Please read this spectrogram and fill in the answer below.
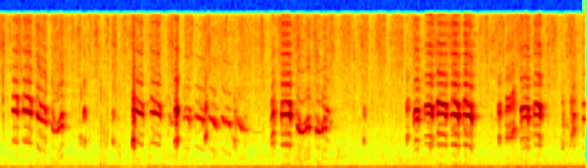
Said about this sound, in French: Les gazouillis d'oiseaux ne s'y trompent pas. À l'abri du vent.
